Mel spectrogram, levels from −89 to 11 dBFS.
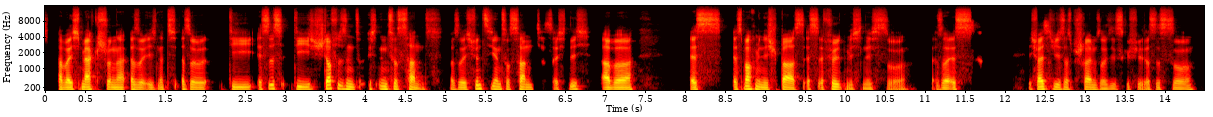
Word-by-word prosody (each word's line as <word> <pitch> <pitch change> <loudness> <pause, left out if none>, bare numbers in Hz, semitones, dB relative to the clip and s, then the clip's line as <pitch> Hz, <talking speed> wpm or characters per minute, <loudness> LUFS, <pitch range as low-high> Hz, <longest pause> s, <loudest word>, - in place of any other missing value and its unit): aber 105 -1 +5
ich 105 - 0
merke 110 0 +6
schon, 115 -3 +1
na 105 0 +3
also, 110 -2 +2
ich 105 +1 -4
nat 105 0 -5
also, 105 -3 0 0.3
die 110 -1 0
es 105 +8 -3
ist 155 - 0
die 115 -2 +1
Stoffe 160 +6 +3
sind 120 -5 0
ich - - -7
interessant. 120 - 0
Also, 105 0 -3
ich 100 - -1
finde 155 0 +1
sie 135 - -2
interessant 115 -2 +1
tatsächlich, 130 -1 -6
aber 105 0 +5 0.7
es - - +2
es 110 +2 -1
macht 130 0 +6
mir 120 - +3
nicht 100 0 +1
Spaß. - - +3
Es - - -4
erfüllt 110 +3 +1
mich 85 0 -6
nicht, 85 +1 -5
so. - - -7 0.3
Also, 95 -1 -1
es - - 0 0.7
ich - - -9
weiß 120 +1 +6
nicht, - - -14
wie - - +2
ich 105 - -2
das 105 -1 -3
beschreiben 110 -2 0
soll 85 -4 -4
dieses 85 0 -6
Gefühl, - - -8
das 90 +2 -5
ist 100 - -4
so, 95 0 -3
110 Hz, 205 wpm, -25 LUFS, 100-120 Hz, 0.7 s, merke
